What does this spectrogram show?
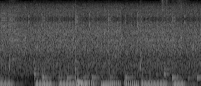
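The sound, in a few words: waterfall in the Freddi Fish video game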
